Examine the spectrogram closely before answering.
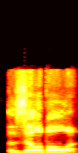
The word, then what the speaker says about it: Zyllable: That's Zyllable. It's like syllable, but with a Z.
